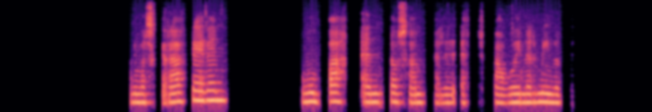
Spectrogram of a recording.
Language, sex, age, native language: Icelandic, female, 40-49, Icelandic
